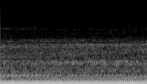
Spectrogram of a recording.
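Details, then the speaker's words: 2020 Ford Explorer ST at idle after replacing the failed flex pipe that caused a rattle, with WD-40 smoke in the pipes: deep, loud, even exhaust rumble with no rattle or ticking; sounds healthy. "Sounds good, rowdy. Sounds good."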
